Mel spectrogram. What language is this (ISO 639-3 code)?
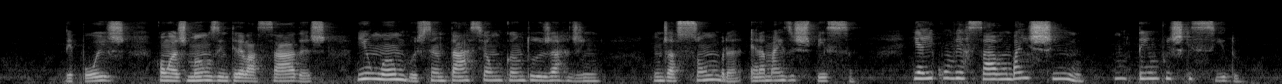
por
